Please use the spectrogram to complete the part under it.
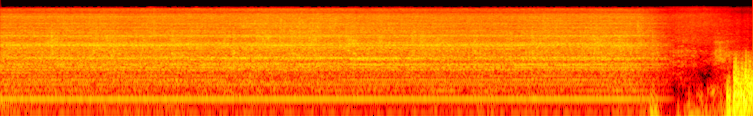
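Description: Water sprays steadily from a hose.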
